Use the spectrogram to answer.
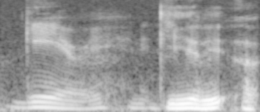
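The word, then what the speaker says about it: Garioch: that why they have that club pronounced gary correct that's right their that's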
